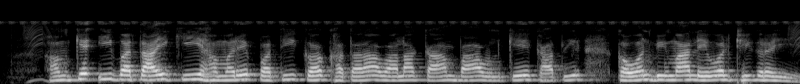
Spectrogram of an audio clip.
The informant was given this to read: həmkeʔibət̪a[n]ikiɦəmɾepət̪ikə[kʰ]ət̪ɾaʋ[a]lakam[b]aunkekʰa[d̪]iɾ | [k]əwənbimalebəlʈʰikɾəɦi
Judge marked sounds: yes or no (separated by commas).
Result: no, yes, yes, yes, no, yes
